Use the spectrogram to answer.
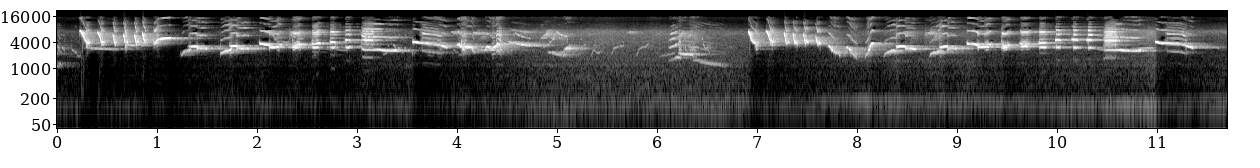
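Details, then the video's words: Oriental magpie-robin (kacer) in full gacor song: rapid runs of sharp, high whistled and chattering notes in two long bursts, separated by a brief quieter pause, over a faint low background hum. "kacer gacor"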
